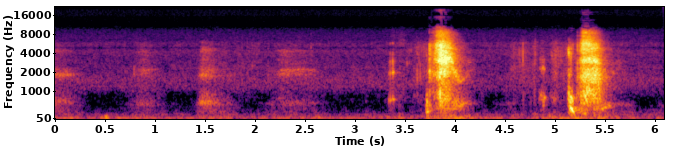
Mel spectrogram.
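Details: Person who says they rarely sneeze but whose nose felt more sensitive that day deliberately induces sneezing: soft sniffs and breaths building up, then two forceful sneezes a little over a second apart.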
